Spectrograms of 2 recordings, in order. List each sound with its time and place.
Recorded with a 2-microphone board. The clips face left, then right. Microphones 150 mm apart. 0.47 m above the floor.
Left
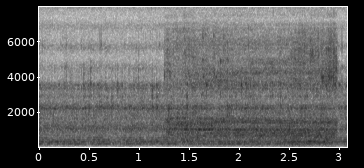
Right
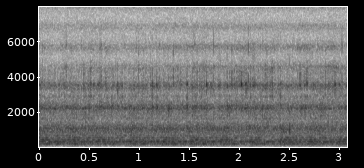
1.2 s a running tap: 85° left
